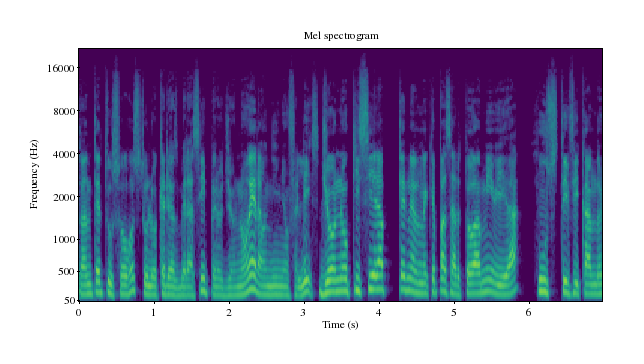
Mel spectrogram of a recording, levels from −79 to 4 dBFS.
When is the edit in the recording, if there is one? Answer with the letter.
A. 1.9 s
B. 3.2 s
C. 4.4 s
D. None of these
B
